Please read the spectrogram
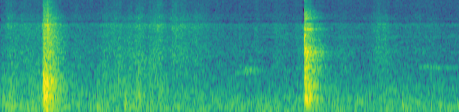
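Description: Two sharp kitchen knocks, about two and a half seconds apart, over quiet room background.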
